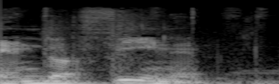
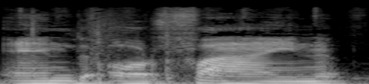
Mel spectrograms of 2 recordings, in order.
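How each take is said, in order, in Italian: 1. Il nome si pronuncia all'italiana. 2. Il nome si pronuncia all'inglese.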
